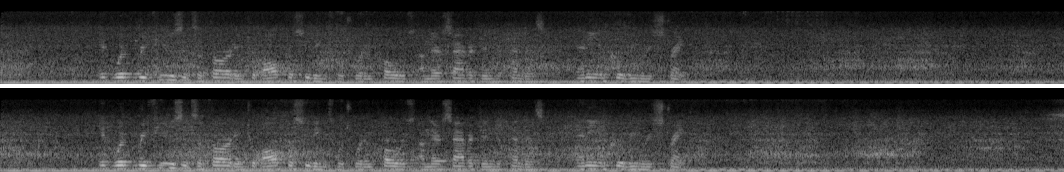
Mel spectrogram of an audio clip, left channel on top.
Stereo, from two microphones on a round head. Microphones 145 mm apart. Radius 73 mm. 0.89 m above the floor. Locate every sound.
1.0 s a man speaking: 5° right (ahead or behind), 1.8 m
